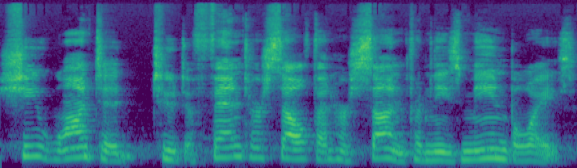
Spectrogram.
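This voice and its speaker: A woman with a normal speaking voice, medium in pitch, talks at a fairly slow pace with ordinary pitch variation. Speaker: grandmotherly storybook reader. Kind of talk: children's picture book read-aloud.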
